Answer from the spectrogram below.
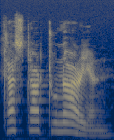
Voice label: "Tastartoonarian", pronounciations; Fourth Way; Beelzebub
